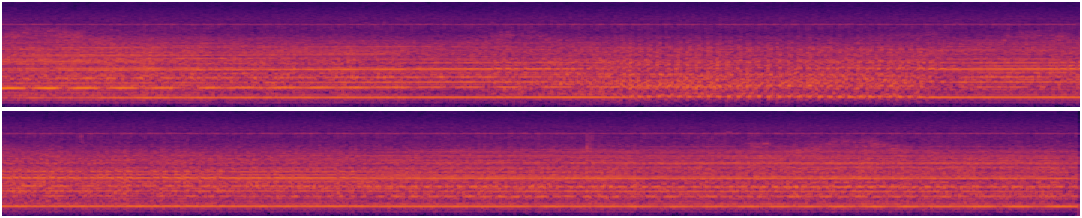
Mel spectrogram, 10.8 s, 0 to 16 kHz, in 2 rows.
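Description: Chevrolet 3.5-litre V8 of an IRL Indy car at full throttle, heard from the onboard camera, holding a high, nearly steady pitch that wavers briefly about three seconds in. The engine is running on its 10,700 rpm rev limiter, which the commentators take as a sign the car may be stuck below sixth gear and short of top speed.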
